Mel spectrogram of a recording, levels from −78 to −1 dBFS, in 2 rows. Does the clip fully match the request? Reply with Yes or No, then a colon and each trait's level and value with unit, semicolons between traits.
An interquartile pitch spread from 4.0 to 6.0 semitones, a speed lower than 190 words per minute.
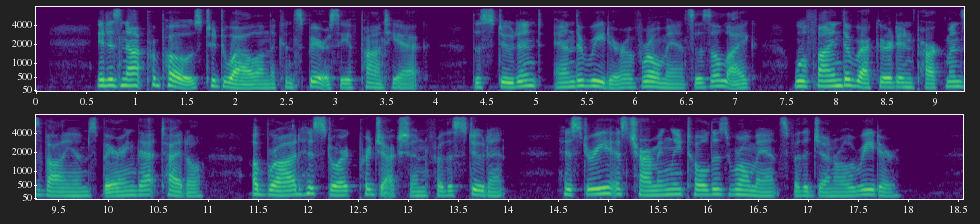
Yes: average, 4.4 semitones; average, 155 wpm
